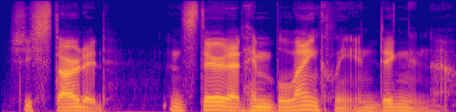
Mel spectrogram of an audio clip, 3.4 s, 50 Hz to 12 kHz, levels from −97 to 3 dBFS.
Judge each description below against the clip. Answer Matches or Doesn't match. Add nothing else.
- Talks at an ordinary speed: Matches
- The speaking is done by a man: Matches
